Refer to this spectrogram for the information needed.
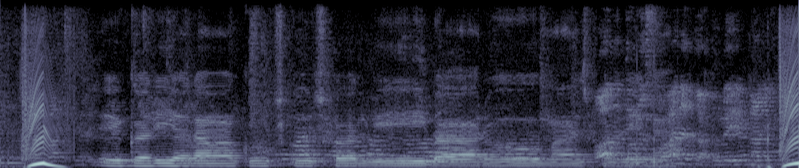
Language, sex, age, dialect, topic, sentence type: Bhojpuri, male, 18-24, Northern, agriculture, statement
